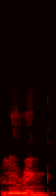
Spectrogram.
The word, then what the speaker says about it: Leurink: say that again is my name is lorrink that's that some people cannot pronounce it well but it's okay yeah I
